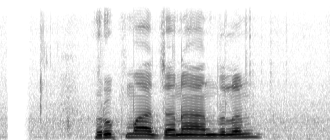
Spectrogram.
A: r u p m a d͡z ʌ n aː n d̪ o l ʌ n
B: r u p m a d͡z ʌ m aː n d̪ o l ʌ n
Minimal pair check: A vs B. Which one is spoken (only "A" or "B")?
A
